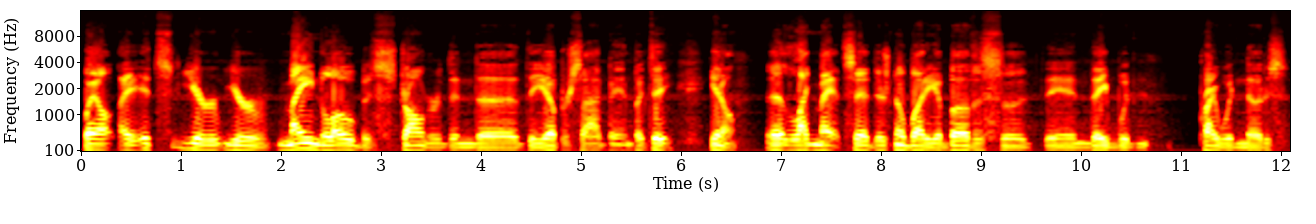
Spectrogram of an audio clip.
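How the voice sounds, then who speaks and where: A man, an amateur radio operator, chatting casually on air in a halting way. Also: lowish voice, fairly bright tone. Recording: faint background noise.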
